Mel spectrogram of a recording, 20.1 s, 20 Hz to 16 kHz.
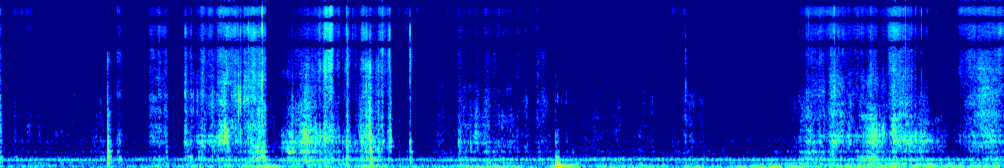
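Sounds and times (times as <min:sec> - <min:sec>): gloved hands rustling a sneaker: 0:15.9 - 0:20.0.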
